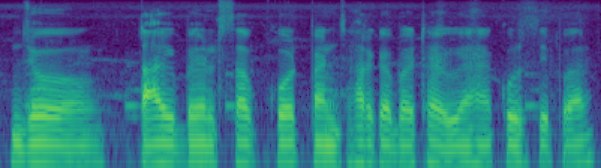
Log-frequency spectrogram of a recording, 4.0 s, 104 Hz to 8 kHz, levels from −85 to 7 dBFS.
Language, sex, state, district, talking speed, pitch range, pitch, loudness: Hindi, male, Jharkhand, Garhwa, 195 wpm, 95-100 Hz, 100 Hz, -20 LUFS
